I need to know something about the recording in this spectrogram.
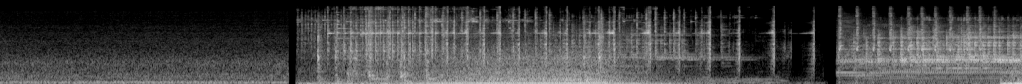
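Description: A low, steady outdoor rumble, then after a sudden cut the loud sound effects of an animated gear-logo intro: a deep rumble under fast metallic clicking and ratcheting. A brief drop-out comes about eight seconds in, then more rapid clicks with ringing tones.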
